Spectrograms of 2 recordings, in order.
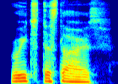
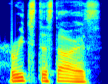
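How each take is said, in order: First: Slower, each word weighted; slow, deliberate reach the stars; slow emphatic repeat. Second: Said in the usual way. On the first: Acted. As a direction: let it sink in as a final urging. Urging younger brothers and sisters on.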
